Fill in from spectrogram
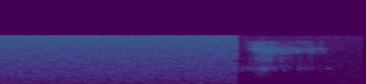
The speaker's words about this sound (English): So, so there's some static. Anybody hearing that static?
